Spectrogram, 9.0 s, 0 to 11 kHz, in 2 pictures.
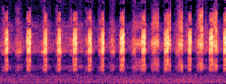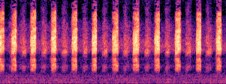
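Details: Cicadas singing on a trunk, unafraid of a close observer and edging downward: loud, strident buzzy bursts repeated about every 0.4 seconds, slightly uneven in spacing, with nothing else clearly audible.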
